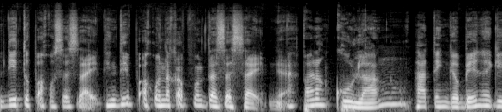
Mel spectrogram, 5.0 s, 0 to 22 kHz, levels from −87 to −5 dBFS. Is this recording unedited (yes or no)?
no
